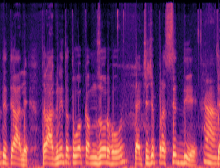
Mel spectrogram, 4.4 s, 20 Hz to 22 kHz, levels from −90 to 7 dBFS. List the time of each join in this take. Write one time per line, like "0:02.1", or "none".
none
